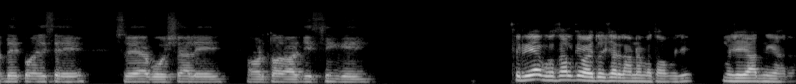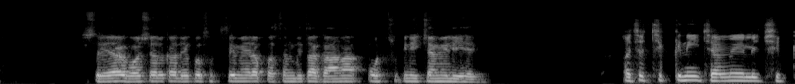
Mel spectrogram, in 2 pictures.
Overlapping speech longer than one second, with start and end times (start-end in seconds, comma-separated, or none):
none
